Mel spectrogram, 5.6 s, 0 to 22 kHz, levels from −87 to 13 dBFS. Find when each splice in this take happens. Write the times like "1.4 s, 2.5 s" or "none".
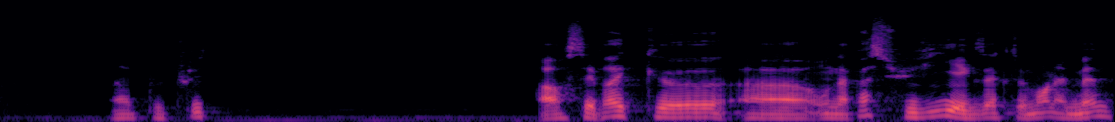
2.7 s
